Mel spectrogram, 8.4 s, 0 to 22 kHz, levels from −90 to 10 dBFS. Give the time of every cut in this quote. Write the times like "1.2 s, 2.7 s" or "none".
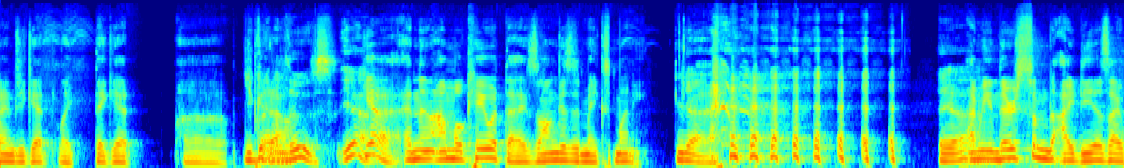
6.7 s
